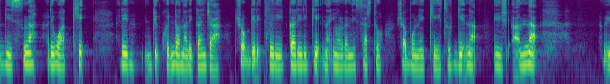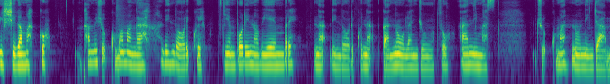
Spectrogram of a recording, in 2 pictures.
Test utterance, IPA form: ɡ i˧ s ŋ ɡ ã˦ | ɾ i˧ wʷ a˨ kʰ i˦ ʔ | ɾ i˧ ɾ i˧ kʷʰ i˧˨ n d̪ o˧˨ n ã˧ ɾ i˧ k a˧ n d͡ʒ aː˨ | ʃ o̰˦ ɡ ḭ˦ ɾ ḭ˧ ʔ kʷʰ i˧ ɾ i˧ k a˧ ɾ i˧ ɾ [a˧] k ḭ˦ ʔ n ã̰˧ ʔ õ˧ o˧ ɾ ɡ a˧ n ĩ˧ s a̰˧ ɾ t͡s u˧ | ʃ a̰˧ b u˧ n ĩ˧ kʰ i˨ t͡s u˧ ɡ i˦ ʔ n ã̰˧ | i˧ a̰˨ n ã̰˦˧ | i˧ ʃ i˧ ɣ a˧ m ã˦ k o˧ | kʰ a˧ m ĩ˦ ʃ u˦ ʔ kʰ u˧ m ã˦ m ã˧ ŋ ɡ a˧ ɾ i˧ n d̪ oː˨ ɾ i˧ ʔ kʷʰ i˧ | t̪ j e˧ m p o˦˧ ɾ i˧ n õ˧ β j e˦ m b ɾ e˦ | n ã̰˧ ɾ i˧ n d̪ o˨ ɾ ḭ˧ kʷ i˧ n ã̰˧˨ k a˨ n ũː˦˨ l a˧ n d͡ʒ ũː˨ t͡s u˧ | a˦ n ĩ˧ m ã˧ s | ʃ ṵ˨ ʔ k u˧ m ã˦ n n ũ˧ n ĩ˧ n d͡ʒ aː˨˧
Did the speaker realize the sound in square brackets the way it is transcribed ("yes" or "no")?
no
